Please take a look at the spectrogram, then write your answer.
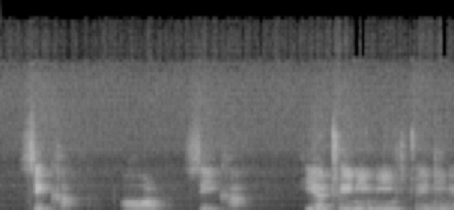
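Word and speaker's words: sekkha: now traines the p word for traines is sik you you have the word on page 179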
